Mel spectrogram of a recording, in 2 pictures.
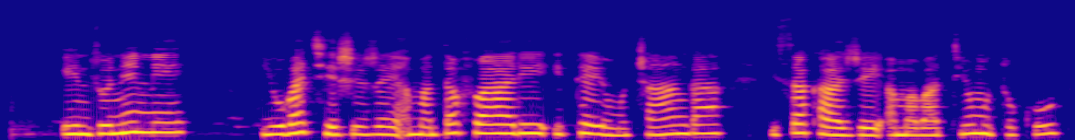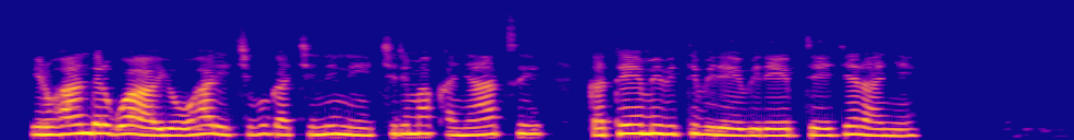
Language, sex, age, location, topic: Kinyarwanda, female, 18-24, Huye, agriculture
